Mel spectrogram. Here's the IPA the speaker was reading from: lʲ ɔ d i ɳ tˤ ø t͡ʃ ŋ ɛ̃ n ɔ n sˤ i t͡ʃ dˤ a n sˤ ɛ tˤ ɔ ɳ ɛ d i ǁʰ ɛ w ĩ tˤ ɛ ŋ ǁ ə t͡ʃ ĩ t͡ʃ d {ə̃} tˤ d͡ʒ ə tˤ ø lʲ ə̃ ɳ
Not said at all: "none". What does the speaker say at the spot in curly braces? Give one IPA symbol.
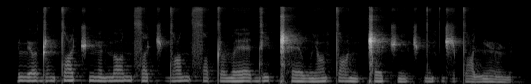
ə̃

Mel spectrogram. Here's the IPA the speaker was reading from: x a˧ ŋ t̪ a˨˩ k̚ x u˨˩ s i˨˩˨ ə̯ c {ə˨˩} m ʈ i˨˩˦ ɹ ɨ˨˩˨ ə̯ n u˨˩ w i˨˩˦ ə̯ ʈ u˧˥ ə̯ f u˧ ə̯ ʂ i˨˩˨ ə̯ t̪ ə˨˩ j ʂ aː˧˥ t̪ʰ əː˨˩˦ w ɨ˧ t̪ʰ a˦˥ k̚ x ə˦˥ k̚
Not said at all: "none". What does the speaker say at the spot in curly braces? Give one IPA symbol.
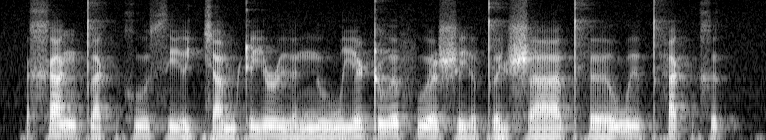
a˨˩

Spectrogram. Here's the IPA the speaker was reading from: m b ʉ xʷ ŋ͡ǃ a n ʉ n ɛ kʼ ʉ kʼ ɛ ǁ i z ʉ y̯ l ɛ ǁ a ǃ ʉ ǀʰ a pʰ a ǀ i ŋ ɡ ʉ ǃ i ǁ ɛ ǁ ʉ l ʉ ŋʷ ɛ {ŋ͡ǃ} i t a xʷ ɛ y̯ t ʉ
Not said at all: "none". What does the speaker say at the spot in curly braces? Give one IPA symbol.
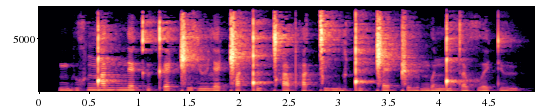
ŋ͡ǃ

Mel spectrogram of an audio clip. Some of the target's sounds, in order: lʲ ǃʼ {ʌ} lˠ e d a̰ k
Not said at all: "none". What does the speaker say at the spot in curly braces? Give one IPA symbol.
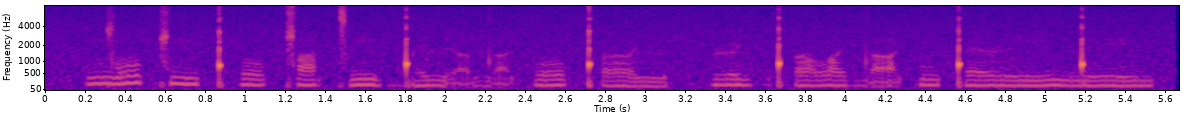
ʌ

